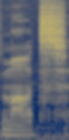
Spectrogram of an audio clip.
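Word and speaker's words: Mads: of your kindness so my name is mods it's uh m a TS but pronounced like the applesauce so yeah Ms and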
